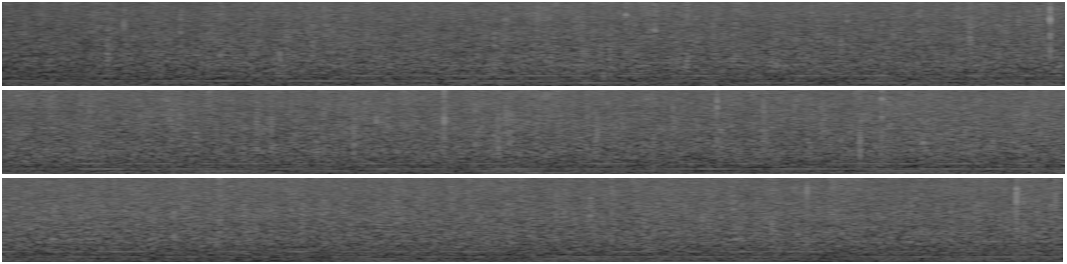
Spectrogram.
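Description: Steady rain patters down in a forest, with scattered individual drops ticking onto leaves, moss and wood over a continuous soft hiss. The sound stays even throughout, and no one speaks.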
